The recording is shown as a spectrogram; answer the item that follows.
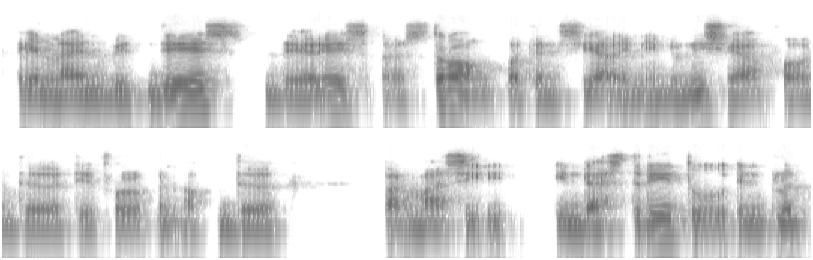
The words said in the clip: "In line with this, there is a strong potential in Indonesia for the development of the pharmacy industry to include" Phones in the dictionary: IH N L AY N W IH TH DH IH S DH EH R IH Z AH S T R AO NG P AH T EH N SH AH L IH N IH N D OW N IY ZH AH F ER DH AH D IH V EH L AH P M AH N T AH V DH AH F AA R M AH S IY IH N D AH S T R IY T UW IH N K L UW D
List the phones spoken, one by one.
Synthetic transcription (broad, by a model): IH N L AY N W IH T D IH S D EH R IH S AH S T R AO NG P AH T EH N S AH L IH N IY N D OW N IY S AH F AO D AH D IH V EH L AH P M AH N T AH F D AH F AA R M AH S IY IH N D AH S T R IY T UW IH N K L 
